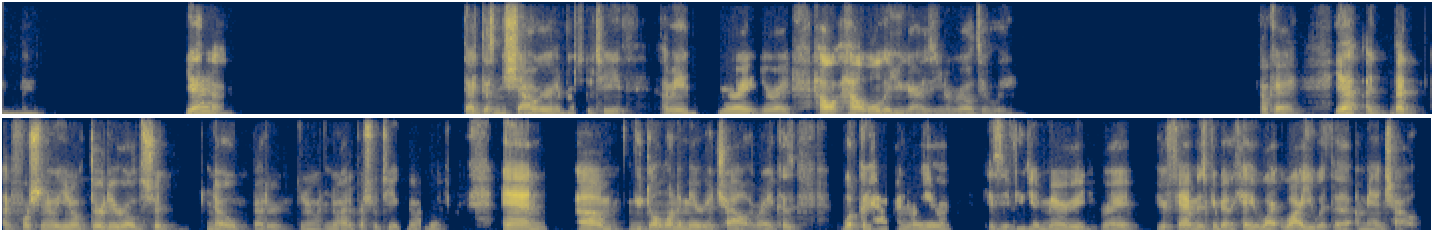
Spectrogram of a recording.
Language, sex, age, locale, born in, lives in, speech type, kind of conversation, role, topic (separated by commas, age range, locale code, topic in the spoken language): English, male, 30-34, en-US, United States, United States, conversation, advice, advisor, How do I talk to my partner about a habit that makes me feel disgusted?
